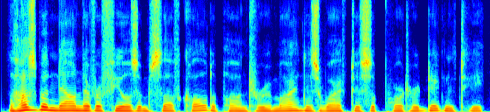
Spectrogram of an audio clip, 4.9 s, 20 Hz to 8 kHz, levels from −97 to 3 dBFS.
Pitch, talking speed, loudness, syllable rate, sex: 140 Hz, 195 wpm, -18 LUFS, 5.3 syllables/s, male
